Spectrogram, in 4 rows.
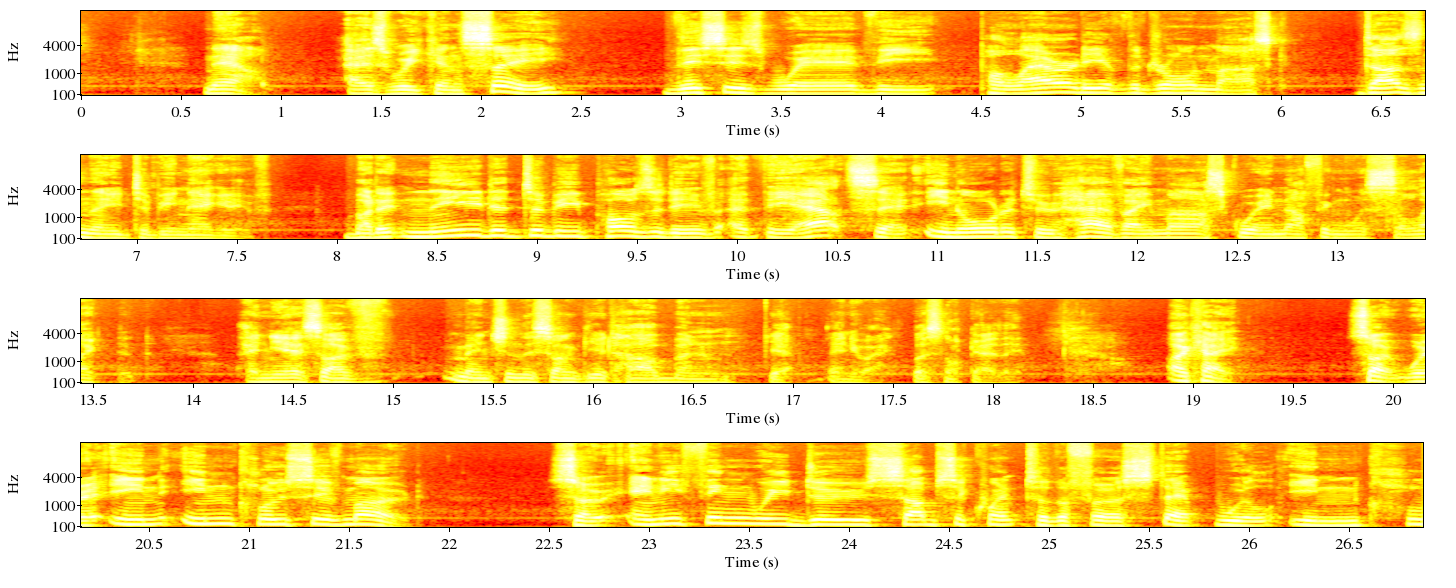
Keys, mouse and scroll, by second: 7.0 click.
